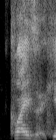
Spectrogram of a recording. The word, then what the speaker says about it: Klyczek: Klyczek, yeah.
